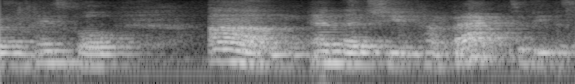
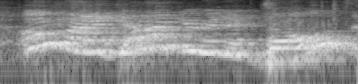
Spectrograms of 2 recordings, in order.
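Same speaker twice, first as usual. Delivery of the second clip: much higher and louder amazement; amazed squeal; 11 semitones higher, 10 dB louder than usual. Retold or imitated. Counselor amazed her former student is now an adult. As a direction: gasp it out, amazed.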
